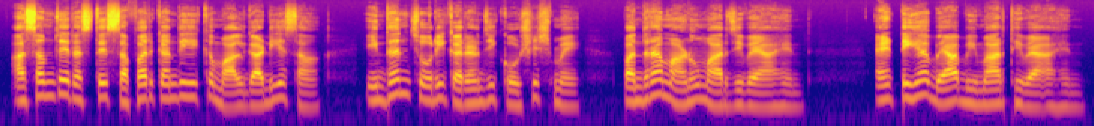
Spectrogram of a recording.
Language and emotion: Sindhi, neutral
